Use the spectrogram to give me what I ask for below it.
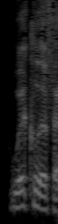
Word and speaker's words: Wycliffe: So first question I have for you is, how is small town clergyman preacher Evan Wycliffe? Did I say that correctly? Wycliffe, actually.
